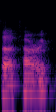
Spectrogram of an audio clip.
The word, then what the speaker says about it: Tariq: Most people confuse that, but it's Tariq, and I started out in Minnesota, and I'm back in Minnesota, so I'm kind of glad to be here.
